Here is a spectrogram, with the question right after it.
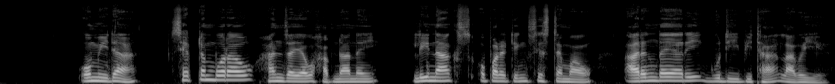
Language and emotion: Bodo, neutral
